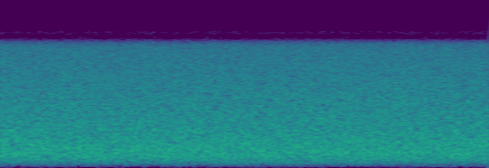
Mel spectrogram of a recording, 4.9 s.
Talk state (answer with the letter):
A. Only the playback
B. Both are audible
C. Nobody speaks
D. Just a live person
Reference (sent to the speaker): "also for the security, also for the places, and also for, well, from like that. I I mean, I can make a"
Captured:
C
